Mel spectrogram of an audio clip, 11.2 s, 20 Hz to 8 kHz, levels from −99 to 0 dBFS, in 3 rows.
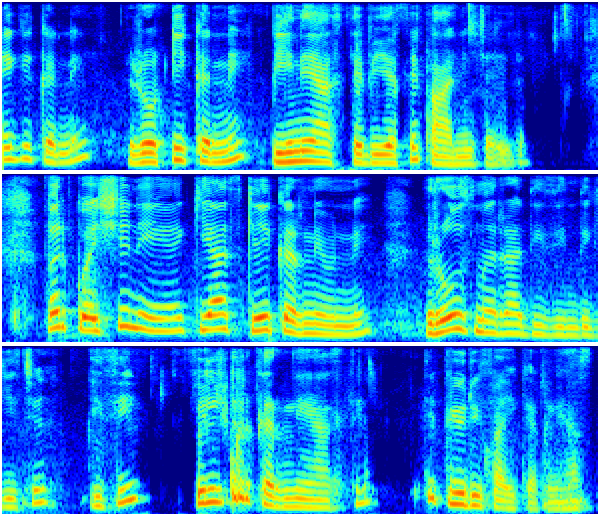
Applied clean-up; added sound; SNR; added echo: neural mask model Resemble Enhance denoiser.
